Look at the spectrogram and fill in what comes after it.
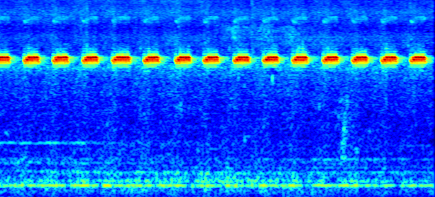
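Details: Cricket in a forest at night, sharp high chirps pulsing regularly several times a second above a faint low continuous hum.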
